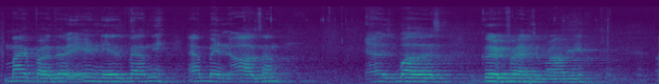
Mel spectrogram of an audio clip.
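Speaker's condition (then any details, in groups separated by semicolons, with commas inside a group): ALS; about two years since diagnosis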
